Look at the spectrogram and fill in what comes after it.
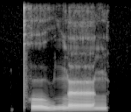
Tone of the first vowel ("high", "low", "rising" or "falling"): rising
